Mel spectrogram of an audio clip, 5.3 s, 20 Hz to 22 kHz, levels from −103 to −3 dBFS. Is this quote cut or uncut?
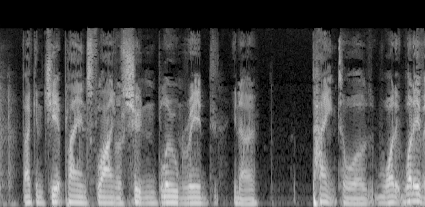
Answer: cut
